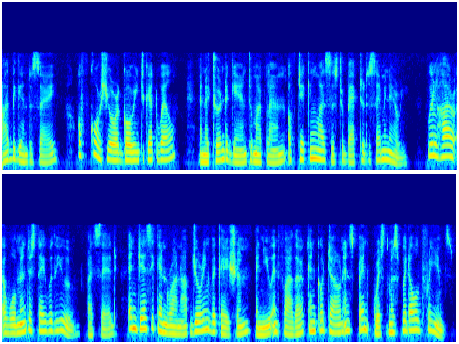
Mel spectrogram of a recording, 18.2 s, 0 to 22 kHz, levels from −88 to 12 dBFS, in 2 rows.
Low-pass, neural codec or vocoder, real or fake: 7.2 kHz; none; real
